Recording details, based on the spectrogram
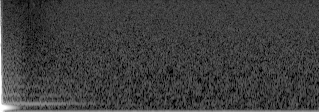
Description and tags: Tonic Crack
This is a crack sample. It was created using the electronic VST instrument Micro Tonic from Sonic Charge. Ideal for constructing electronic drumloops...
electronic, drum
